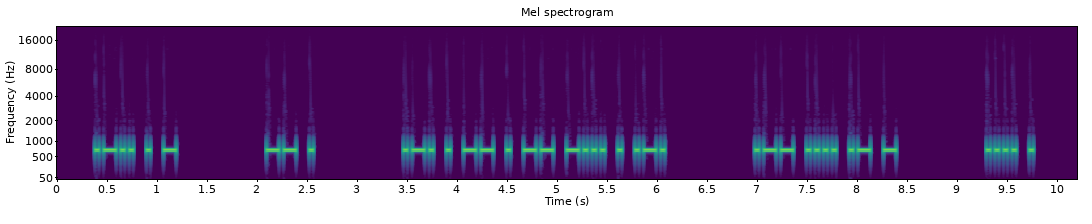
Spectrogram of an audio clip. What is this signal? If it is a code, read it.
Morse code, heard as a keyed tone, about 28 wpm, 700 Hz. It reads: LET ME REMEMBER WHAT HE
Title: 3x Word-Spacing - Sentences from Top 400 Words - 28wpm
